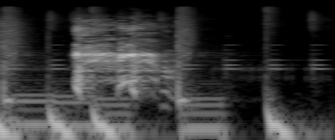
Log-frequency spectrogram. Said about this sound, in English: Now, I have to cough, excuse me.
